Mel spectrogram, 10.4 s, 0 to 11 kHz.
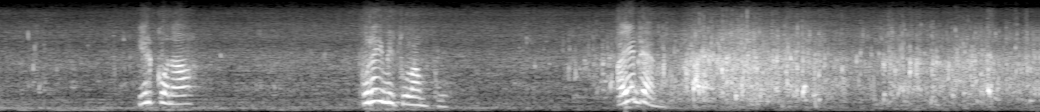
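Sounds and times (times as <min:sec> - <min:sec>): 
speech: 0:01.4 - 0:02.1, 0:03.6 - 0:04.6, 0:06.2 - 0:06.8
boat moving through icy water among large chunks of ice: 0:06.1 - 0:10.3.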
